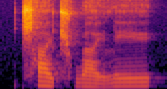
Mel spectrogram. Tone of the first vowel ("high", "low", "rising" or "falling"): falling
